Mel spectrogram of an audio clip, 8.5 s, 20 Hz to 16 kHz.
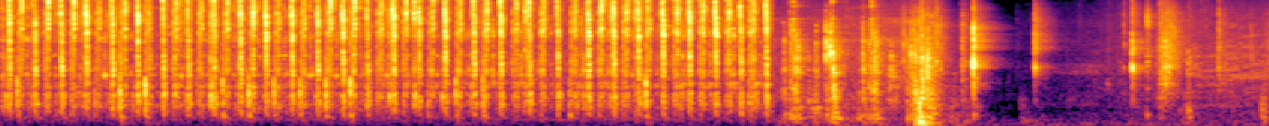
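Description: Husky 12-ton hydraulic bottle jack being pumped by its handle, a fast, even clicking rattle, as it presses a board down on an ATV tire's sidewall to break the bead; the jack is low on fluid. The clicking stops about five seconds in, and a single heavy thump follows about a second later.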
